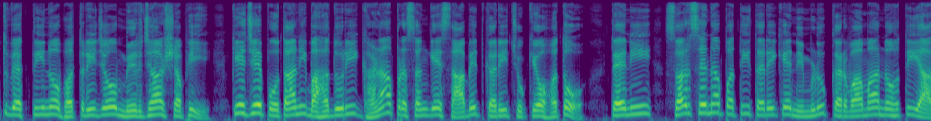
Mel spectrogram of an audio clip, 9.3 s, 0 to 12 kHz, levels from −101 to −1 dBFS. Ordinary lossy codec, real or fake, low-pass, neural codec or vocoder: none; real; 10.8 kHz; none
